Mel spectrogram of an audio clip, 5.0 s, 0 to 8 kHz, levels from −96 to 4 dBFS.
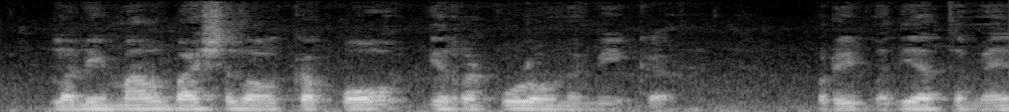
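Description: The whole clip plays slow and low, 0.73 times speed and 5.55 semitones down. That's a wrong sample rate, fitting 22 kHz speech played at 16 kHz.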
